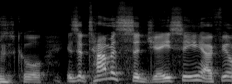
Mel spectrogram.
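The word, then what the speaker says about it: Saggese: Is it Thomas Saji? I feel like we've talked about this before. Yeah, it is. I believe that is I I believe that's the uh the the official announce pron pronunciation. Saji.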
